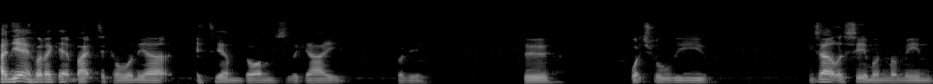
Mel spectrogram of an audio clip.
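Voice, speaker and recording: A man speaks with a very deep, low pitch and a Glaswegian accent. His pace is fairly slow, his tone relaxed and his intonation fairly even. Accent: Glaswegian Scottish. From Glasgow, Scotland. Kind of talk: casual gameplay commentary. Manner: relaxed, chatty.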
